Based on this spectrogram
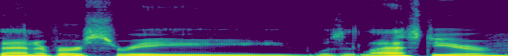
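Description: His pitch swings very widely. The man talks with an American accent. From US South, Philadelphia, Mississippi. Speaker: actor and elementary school teacher. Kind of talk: radio interview.

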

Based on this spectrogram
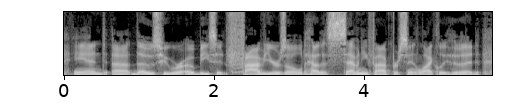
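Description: A man with a Southern US accent speaks at a fairly low pitch over noticeable background noise. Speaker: physician radio host. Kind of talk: call-in medical advice show. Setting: studio.

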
